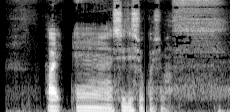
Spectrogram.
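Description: A young man speaks close by, with animation.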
